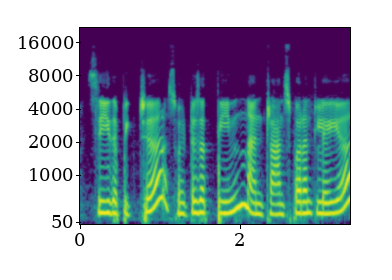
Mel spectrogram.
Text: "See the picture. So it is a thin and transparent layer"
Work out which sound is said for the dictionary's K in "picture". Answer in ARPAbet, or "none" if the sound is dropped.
K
